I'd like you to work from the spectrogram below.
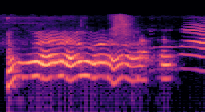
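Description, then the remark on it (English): A person does a drawn-out, wavering imitation of a sick cat's meow, a nasal, whiny tone that rises and dips for about a second and a half, then ends in a brief higher squeak. “I'm glad you could be a sick cat.”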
